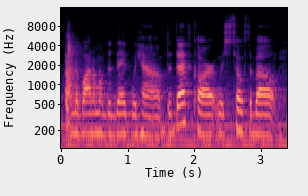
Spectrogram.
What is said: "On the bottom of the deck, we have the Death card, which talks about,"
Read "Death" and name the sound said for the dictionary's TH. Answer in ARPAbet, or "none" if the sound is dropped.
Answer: TH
